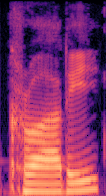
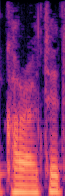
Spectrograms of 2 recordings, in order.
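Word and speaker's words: karate: و محضر شما بزرگواران عرض کنم که کراری تلفظ درسته هستش، حواستون باشه که کاراته تلفظ نکنید.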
